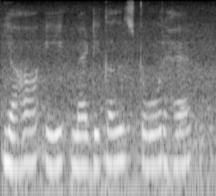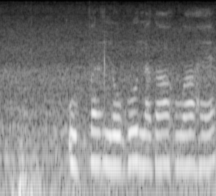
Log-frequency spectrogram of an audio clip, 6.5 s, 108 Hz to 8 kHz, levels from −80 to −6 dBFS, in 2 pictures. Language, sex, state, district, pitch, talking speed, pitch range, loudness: Hindi, male, Rajasthan, Bikaner, 210 Hz, 90 wpm, 205-220 Hz, -16 LUFS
